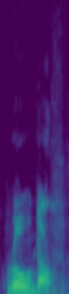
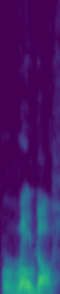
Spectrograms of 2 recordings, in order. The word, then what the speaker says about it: Rodulf: It's the Rodulf desk. I hope I'm pronouncing that correctly. Rodulf. Not like the reindeer Rudolph, but it's Rodulf.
